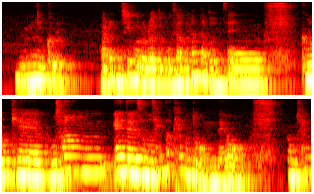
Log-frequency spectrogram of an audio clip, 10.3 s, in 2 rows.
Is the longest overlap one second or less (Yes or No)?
Yes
